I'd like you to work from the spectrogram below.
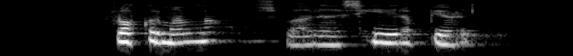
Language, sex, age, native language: Icelandic, female, 9, Icelandic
